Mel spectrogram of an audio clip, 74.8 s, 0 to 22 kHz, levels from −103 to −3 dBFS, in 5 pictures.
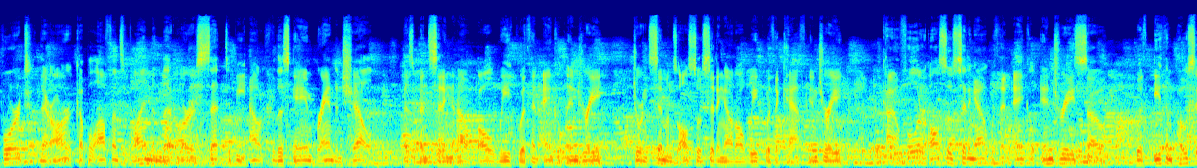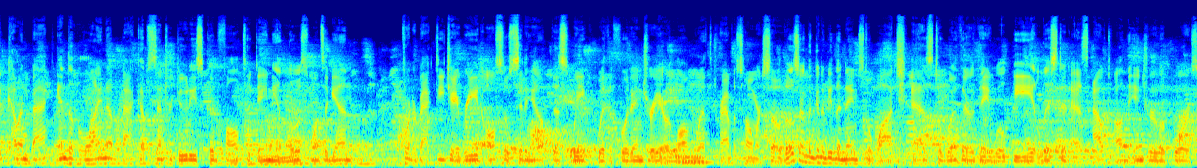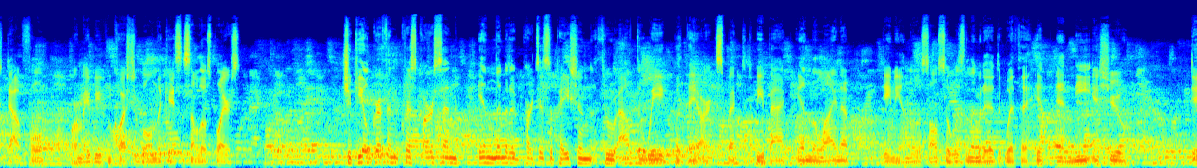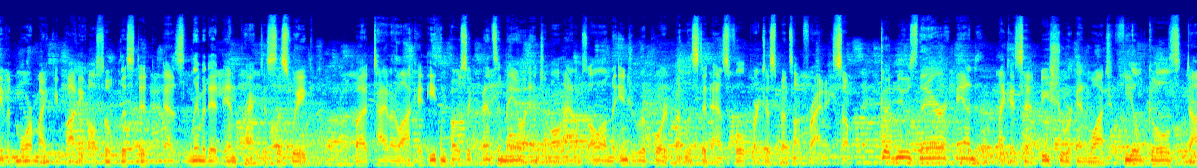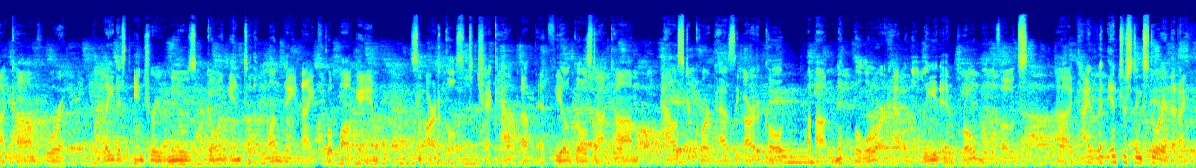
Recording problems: chatter from many people; loud; throughout; 3 dB below the speech

